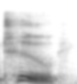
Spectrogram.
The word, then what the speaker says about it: two: The W in two is not associated with any pronunciation, but that's not irregular.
